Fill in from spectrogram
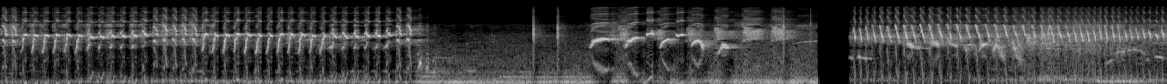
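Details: Caged Medan white-rumped shama imitating lovebird, canary and cililin: a long rapid pulsing chatter of about three notes per second, a pause with a few sweeping whistles, a brief silence, then the harsh pulsed chatter resumes.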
